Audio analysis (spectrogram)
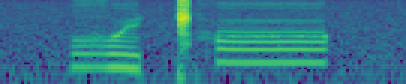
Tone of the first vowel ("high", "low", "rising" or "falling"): low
